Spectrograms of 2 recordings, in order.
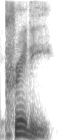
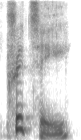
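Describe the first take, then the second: First: The middle consonant sounds like a soft D. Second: The middle consonant is a crisp T. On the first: "we say pretty. We say the T's like a D" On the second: "los americanos no decimos pretty"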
